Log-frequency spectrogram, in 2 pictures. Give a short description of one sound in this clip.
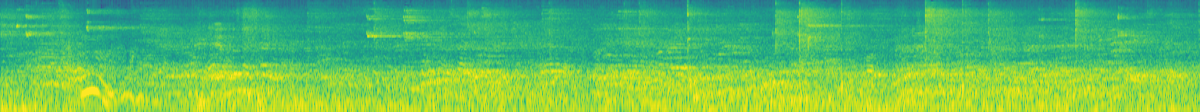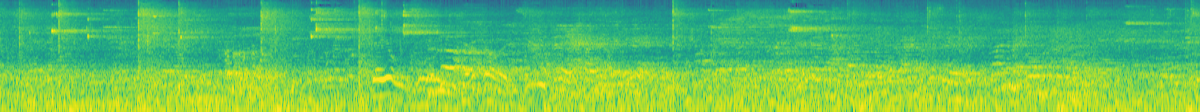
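Paddles strike a ball with sharp pops, over and over, echoing in a large hall.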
